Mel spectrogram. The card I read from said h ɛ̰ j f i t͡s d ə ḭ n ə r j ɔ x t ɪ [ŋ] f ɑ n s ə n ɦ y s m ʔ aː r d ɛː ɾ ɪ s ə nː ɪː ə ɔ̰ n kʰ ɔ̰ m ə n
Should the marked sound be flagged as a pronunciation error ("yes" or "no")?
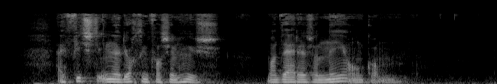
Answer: no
